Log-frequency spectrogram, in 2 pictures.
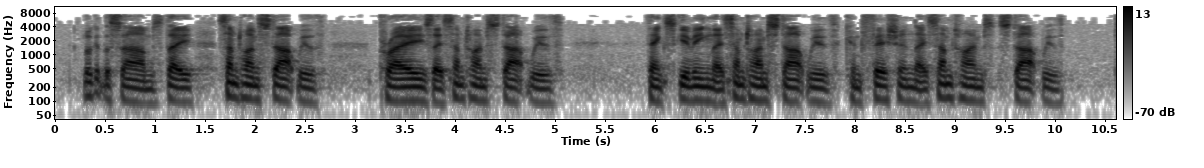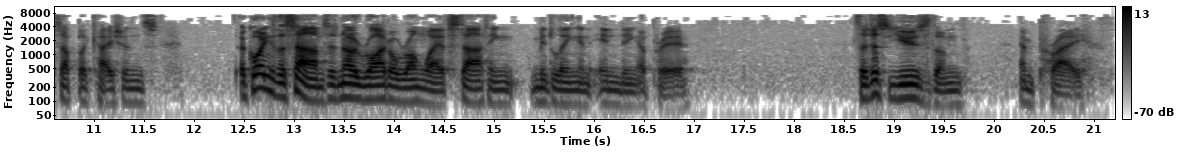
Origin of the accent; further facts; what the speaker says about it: Australia; accent: Australian; And fearing that I'd be chucked out if they heard my Australian accent, I went.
